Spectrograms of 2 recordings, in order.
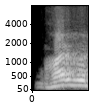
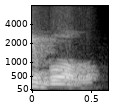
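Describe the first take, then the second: First: The r sound is clearly pronounced. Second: The r sound is silent. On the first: The speaker calls it wrong. "वर्ब वर्ब नहीं बोलेंगे" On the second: The speaker calls it right. "इसको कहेंगे वर्ब ... आर को silent कर देंगे"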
